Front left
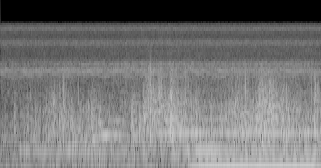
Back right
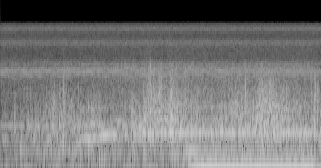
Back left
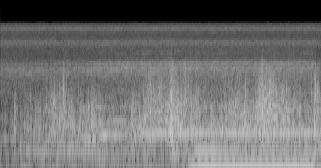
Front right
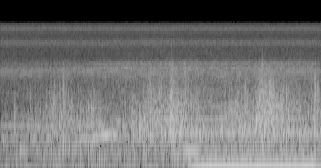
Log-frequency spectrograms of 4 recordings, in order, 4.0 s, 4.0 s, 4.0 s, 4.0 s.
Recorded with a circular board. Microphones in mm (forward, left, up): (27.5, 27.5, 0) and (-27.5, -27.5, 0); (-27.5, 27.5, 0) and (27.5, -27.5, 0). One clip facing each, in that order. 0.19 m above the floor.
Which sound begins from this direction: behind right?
A microwave, at 0.2 s.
